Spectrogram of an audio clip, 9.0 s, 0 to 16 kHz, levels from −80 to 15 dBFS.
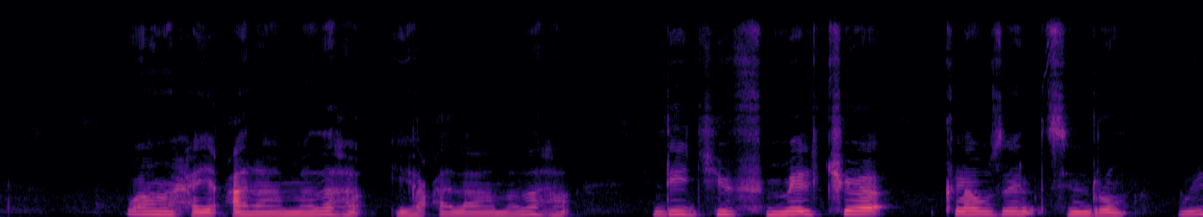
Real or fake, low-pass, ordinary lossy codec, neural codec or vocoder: real; 14.4 kHz; none; none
